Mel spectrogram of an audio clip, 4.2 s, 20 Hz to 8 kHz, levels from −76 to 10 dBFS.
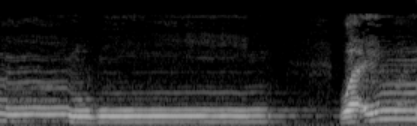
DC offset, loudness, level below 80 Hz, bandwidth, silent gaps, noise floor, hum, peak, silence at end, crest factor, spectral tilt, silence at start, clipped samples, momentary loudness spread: under 0.1%; -24 LUFS; -52 dBFS; 5.8 kHz; none; -48 dBFS; none; -8 dBFS; 0 s; 16 dB; -12 dB/octave; 0 s; under 0.1%; 7 LU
